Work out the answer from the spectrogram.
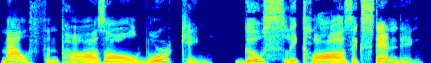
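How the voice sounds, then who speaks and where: A woman narrating a scripted story expressively, with dramatic pauses. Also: lowish voice, animated, no room sound, clean studio sound.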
